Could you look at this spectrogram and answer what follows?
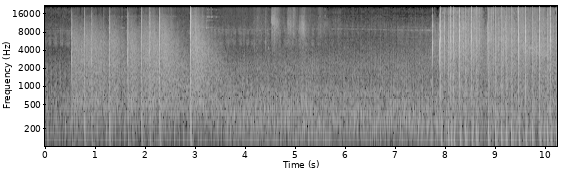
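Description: Arma 3 battle: rapid bursts of automatic gunfire crack out in clusters under a steady helicopter rotor drone, with a quieter stretch mid-way before heavy firing resumes.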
